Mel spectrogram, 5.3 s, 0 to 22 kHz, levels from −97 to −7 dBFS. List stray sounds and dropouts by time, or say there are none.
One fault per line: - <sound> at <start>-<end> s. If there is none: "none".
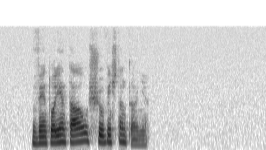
none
